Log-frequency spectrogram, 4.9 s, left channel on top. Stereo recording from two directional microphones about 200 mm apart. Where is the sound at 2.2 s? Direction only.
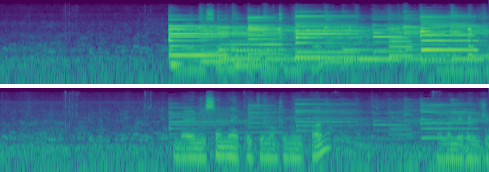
25° left (ahead or behind).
